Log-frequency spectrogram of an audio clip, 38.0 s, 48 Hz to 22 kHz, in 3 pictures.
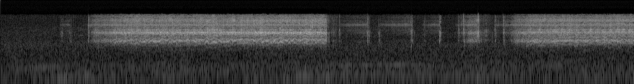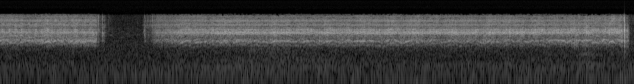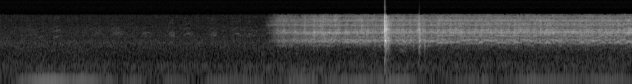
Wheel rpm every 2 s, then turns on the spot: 10, 60, 70, 20, 10, 60, 70, 30, 60, 70, 70, 70, 40, 0, 0, 30, 60, 70, 70.
6-8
